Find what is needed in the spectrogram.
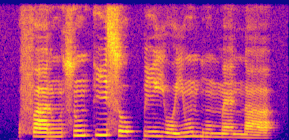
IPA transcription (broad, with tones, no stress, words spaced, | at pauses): fa˨ɾũ˨sũ˧ ki˦so˧k͡pi˧jo˨ jũ˧bũ˨mɛ̃˨ na˨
